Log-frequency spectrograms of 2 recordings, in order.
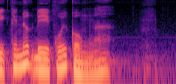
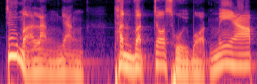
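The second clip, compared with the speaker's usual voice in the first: gloating villain; 3 semitones higher, 6 dB louder, slower than usual. Acted. Lão Tuân confessing to dying Thầy Nghiêm, gloating and menacing. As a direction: relish the confession, bursting into loud high outbursts.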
